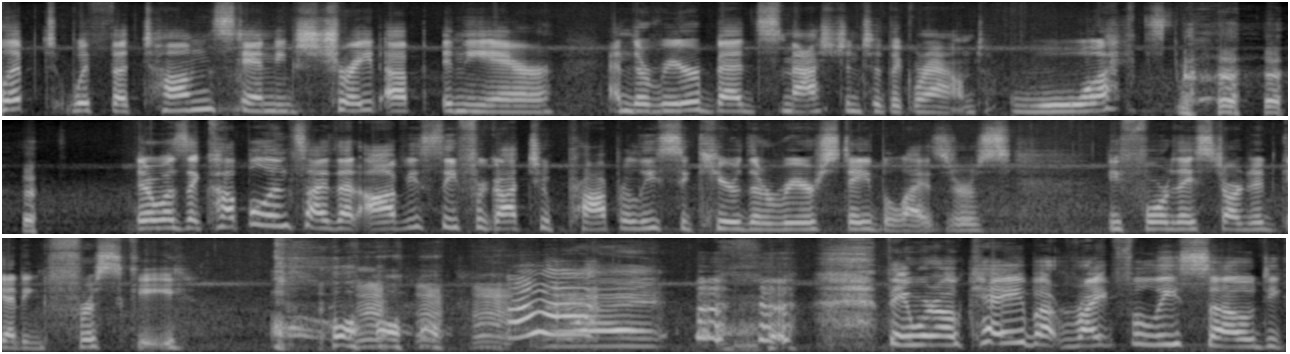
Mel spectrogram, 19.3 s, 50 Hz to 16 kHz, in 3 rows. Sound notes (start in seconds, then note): 5.8 laughs; 14.2 group laughs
